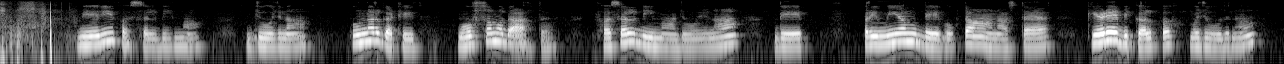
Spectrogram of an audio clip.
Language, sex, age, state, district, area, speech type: Dogri, female, 45-60, Jammu and Kashmir, Samba, rural, read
